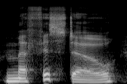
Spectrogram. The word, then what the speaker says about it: lvlePhisto: The Comfy Cannon Cruise is being hosted by Commander Mephisto, and that's spelled lvlePhisto. He told me how to pronounce it because the LVL is to look like an M, right?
